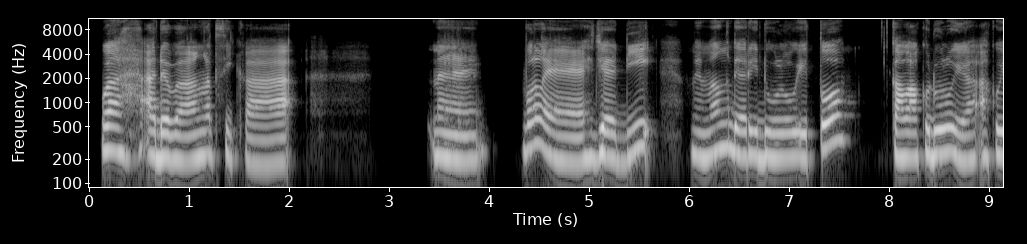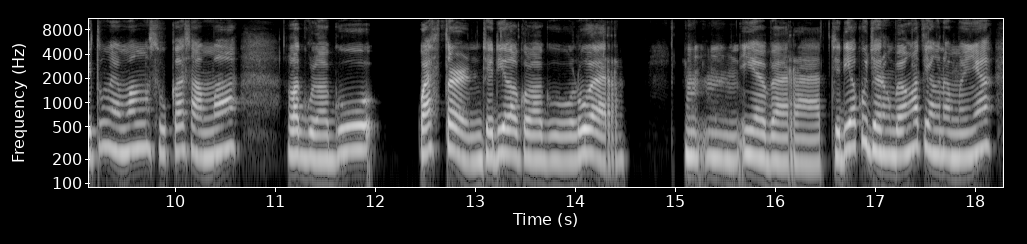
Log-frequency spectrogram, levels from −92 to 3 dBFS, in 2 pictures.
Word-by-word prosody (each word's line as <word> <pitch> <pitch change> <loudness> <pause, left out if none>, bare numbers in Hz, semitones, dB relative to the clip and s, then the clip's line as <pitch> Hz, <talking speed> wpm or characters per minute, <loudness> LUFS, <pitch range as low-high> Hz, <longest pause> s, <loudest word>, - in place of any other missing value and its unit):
Wah 245 -4 +2
ada 210 -1 +5
banget 200 +4 0
sih, 225 -4 -7
Kak. 180 -3 0 1.4
Nah, 195 -2 0 0.5
boleh. 205 -10 +1
Jadi 215 +3 +1 0.4
memang 230 +5 -1
dari 220 -3 +1
dulu 210 0 0
itu 210 +7 +2 0.6
kalau 210 -1 +5
aku 210 +2 -1
dulu 235 +2 +4
ya, 200 -1 -2
aku 215 +1 -1
itu 285 +5 -8
memang 265 +1 -1
suka 250 +1 -4
sama 245 +3 0 0.5
lagu-lagu 225 - +1 0.4
western, 235 -6 +3
jadi 220 +2 +2
lagu-lagu 195 -2 -3
luar, 200 -4 +2 0.6
mhm. 210 -2 -2
Iya 220 -3 +2
barat. 180 -2 -3
Jadi 225 +6 +2
aku 305 +3 -1
jarang 235 -4 +2
banget 270 +5 0
yang 230 - 0
namanya 215 +6 -1
215 Hz, 115 wpm, -22 LUFS, 200-240 Hz, 1.4 s, ada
